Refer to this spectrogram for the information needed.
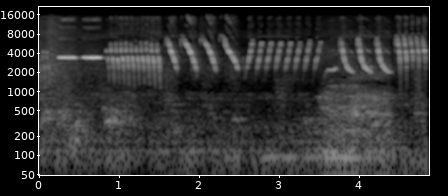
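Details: Energetic canary song used as a lure recording to tutor young canaries: a brief steady whistle, then fast buzzy trills and quick downslurred notes repeated in rapid tours of about four per second, with faint low background hum.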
